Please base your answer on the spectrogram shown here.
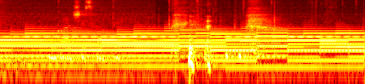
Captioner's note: laughter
